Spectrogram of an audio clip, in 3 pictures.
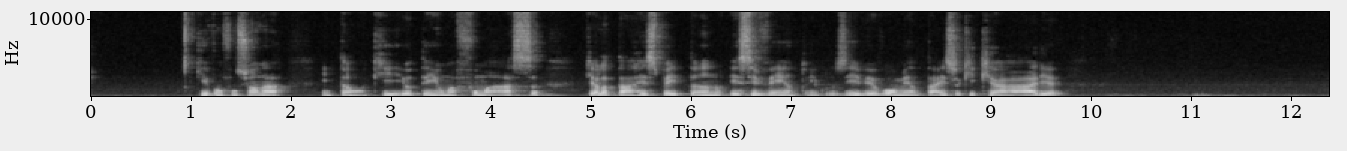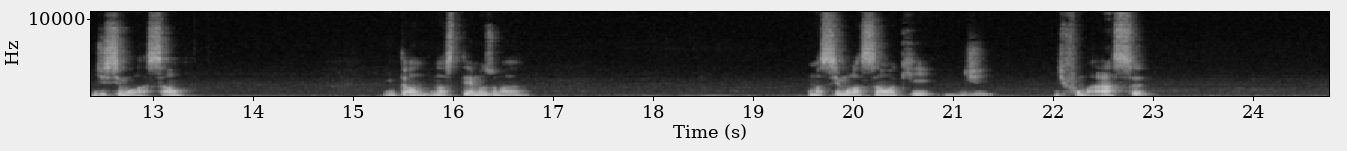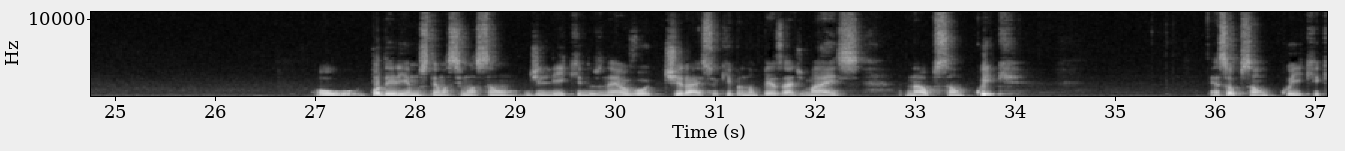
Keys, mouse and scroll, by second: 0.3-1.4 drag, 1.6-3.4 middle drag, 4.0-4.7 middle drag, 4.9 Escape, 6.7 click, 7.5 s, 10.1 shift+z, 11.6 click, 11.9 g, 13.2 click, 13.6 space, 15.1-16.3 middle drag, 17.7-19.2 middle drag, 21.6-22.6 drag, 26.3 Escape, 28.4 x, 28.7 click, 29.5 click, 32.5 F3, 33.7-34.8 typing, 35.0 Down, 35.5 Return.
